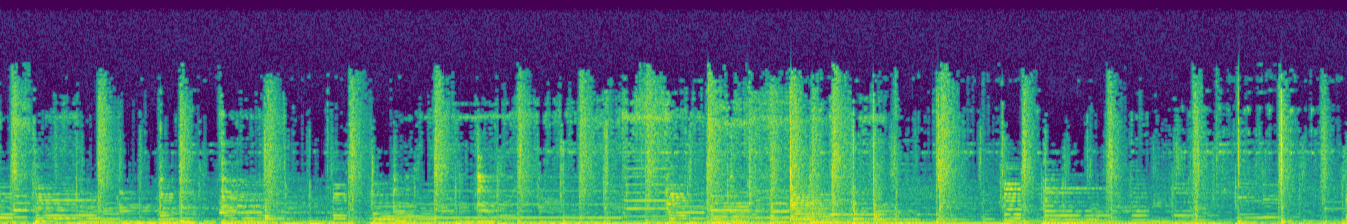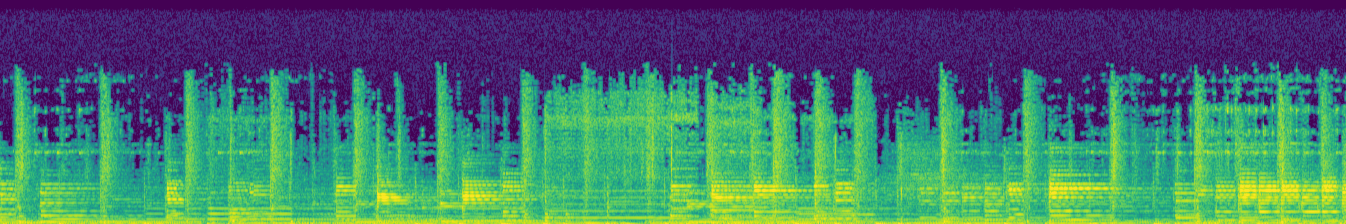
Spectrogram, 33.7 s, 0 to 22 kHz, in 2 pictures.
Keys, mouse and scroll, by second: 2.8 click, 4.1 click, 21.4 click, 23.2 click, 24.4 click, 25.9 click, 27.2 click, 28.5 click, 30.4 click, 31.7 click, 33.0 click.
